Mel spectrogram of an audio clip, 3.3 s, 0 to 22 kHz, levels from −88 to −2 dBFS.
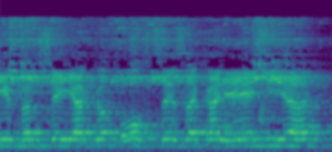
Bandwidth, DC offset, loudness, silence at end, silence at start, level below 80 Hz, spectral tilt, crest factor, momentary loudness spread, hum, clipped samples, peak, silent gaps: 13.5 kHz; under 0.1%; -26 LUFS; 0 s; 0 s; -68 dBFS; -2.5 dB/octave; 16 dB; 4 LU; none; under 0.1%; -12 dBFS; none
